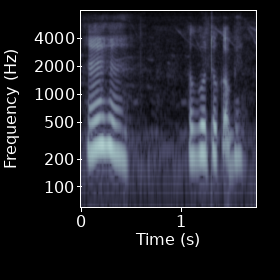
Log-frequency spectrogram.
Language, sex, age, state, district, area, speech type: Santali, female, 30-45, Jharkhand, Bokaro, rural, spontaneous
